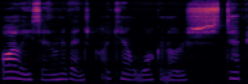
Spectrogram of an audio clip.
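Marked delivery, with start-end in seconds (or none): 1.3-3.2 tired whisper. Acted. Ollie on the bench, whispering wearily. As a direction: breathe it out, too tired to go on. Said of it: "he said".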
